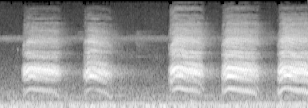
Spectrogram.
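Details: An American Crow (Corvus brachyrhynchos) gives five loud, harsh, slightly descending caws, each about a third of a second long, in quick uneven succession.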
